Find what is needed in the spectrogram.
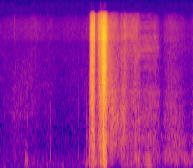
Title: My mom snoring really loud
